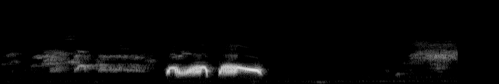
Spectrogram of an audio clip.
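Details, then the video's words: Spotted dove calling to stimulate other doves: soft, higher cooing notes first, then a loud, low two-part coo with a falling second note, and later a brief faint higher sound. "tiếng cu gáy thúc và gáy gọi cực đỉnh/ chim cu gáy kích bổi"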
